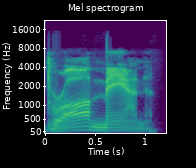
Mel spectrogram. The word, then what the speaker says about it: Brahman: 1187 starting with wendy brahman which is pronounced spelled bra man she said a note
